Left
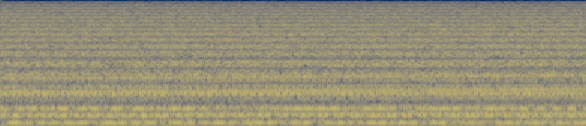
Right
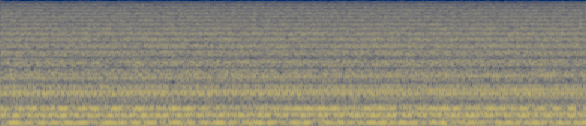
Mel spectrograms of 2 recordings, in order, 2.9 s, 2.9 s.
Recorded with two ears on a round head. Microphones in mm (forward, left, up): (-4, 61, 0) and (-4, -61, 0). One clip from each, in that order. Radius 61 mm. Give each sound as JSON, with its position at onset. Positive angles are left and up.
{"t": 0.0, "sound": "a drone", "side_deg": 45}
